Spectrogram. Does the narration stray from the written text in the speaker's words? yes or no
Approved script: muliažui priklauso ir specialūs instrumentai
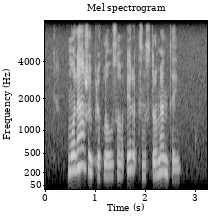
yes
